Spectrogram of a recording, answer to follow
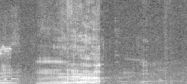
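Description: An alien creature from the show's soundtrack speaking an invented alien language through a translator device: a short sound at the start, then a longer low, rough utterance about half a second in.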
